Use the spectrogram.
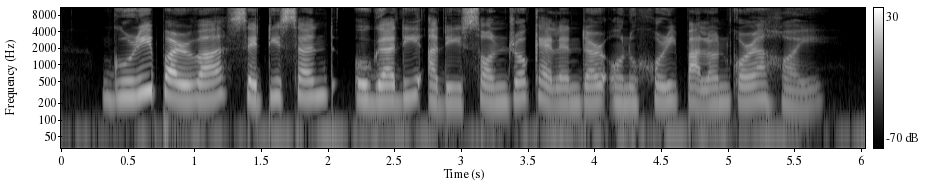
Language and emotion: Assamese, neutral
